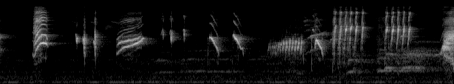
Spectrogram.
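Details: A lively long-tailed shrike sings 'toet toet' to draw other shrikes into song, mixing slurred whistles, clipped chips, a wavering mid-pitched warble and two rapid, rattling buzzy trills.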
